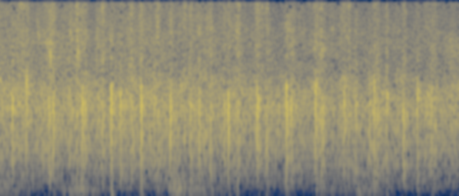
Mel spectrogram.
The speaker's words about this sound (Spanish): también un caluroso aplauso porque seguimos impulsando estos proyectos.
